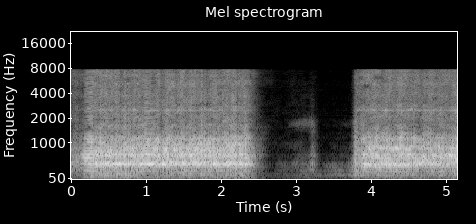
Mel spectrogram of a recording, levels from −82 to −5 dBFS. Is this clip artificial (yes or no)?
yes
